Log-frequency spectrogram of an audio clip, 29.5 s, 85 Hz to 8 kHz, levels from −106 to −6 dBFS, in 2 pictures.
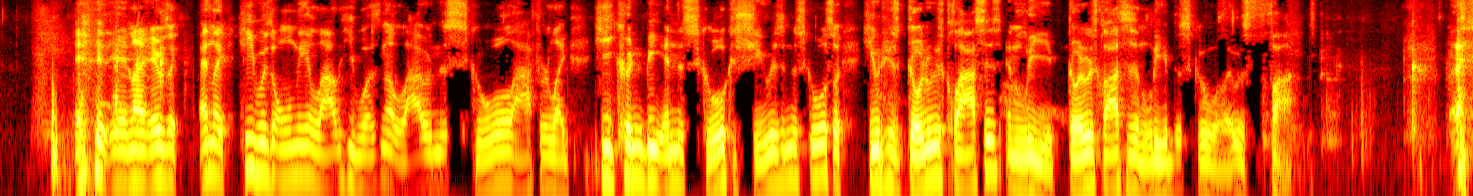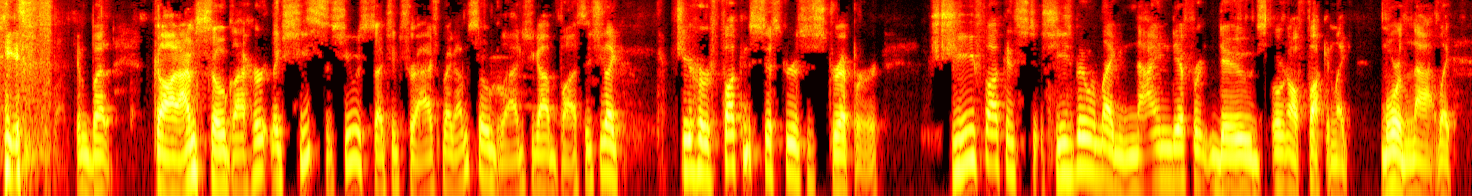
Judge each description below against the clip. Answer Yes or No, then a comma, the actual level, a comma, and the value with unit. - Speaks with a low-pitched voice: Yes, low, 125 Hz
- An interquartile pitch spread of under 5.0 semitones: No, wide, 5.6 semitones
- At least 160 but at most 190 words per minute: No, fast, 205 wpm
